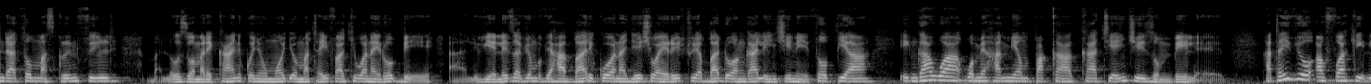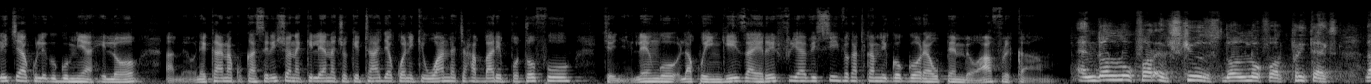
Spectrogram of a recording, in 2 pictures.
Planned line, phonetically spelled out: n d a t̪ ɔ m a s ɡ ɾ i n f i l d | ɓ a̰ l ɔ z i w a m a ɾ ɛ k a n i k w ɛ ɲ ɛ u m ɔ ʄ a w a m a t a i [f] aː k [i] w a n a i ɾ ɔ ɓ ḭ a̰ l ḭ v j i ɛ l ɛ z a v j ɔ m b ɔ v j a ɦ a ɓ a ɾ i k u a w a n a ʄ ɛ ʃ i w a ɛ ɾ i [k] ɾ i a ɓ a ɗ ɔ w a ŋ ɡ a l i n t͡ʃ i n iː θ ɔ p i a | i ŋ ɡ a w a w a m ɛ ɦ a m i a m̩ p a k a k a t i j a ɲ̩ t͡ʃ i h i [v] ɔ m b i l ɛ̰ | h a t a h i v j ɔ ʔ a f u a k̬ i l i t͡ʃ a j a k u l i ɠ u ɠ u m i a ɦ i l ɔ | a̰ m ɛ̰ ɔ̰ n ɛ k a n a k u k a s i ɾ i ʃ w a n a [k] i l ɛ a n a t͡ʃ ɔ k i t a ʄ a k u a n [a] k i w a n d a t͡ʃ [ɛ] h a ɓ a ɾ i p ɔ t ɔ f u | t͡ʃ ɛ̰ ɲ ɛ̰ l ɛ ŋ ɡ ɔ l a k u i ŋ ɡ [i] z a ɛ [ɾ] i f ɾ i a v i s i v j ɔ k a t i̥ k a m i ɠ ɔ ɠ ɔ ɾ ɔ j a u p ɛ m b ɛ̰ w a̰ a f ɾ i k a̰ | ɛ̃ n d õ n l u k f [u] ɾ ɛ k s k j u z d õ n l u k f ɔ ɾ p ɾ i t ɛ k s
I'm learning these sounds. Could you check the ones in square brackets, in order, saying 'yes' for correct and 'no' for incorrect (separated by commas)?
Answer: yes, yes, no, no, yes, no, no, yes, yes, no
